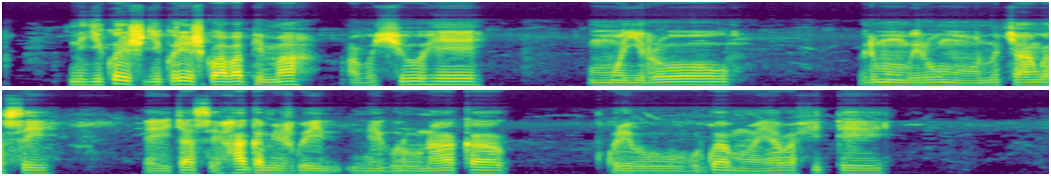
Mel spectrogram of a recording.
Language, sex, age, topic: Kinyarwanda, male, 18-24, health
